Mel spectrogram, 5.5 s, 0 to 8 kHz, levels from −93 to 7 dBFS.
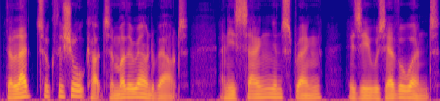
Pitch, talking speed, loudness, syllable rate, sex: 110 Hz, 205 wpm, -19 LUFS, 5.0 syllables/s, male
